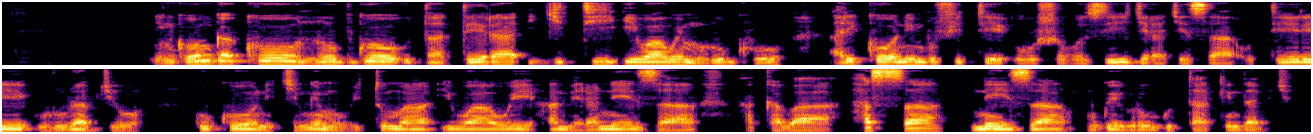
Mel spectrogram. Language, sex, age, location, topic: Kinyarwanda, male, 25-35, Kigali, agriculture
